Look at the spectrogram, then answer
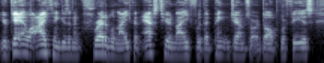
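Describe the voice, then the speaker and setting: His tone bright and sharp, a man rattles along at a very fast pace. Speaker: gaming YouTuber. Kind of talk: gaming video commentary. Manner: casual, filler-heavy.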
